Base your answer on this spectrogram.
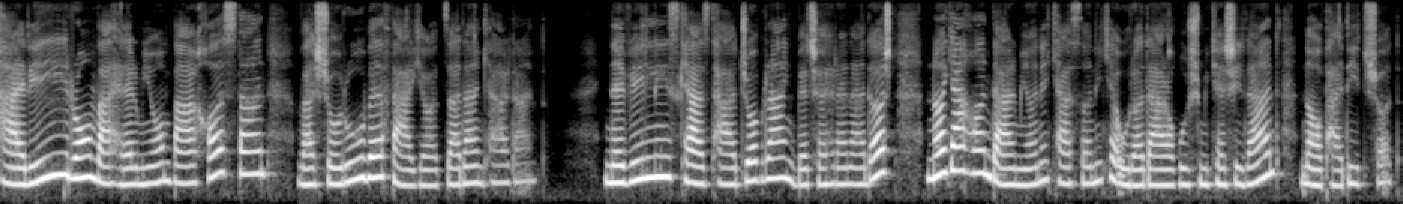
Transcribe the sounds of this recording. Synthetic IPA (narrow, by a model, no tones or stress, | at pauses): hæɾiɾomvæɦe̞ɾmiombæɾxɒːst̪ænd̪ | væʃoɾuːbe̞fæɾjɒːd̪zæd̪æncʰæɾd̪ænd̪̥ | ne̞vilniːz̥cʰeæzt̪ʰæːd͡ʒːo̞bɾæŋɡbe̞t͡ʃʰe̞hɾe̞næd̪ɒːʃt̪nɒːɟæɦɒːnd̪æɾmijɒːnecʰæsɒːniːcʰe̞uːɾɒːd̪æɾɒːɣuːʃmiːcʰe̞ʃiːd̪ænd̪̥ | nɒːpʰæd̪iːd̪̥ʃo̞d̪̥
